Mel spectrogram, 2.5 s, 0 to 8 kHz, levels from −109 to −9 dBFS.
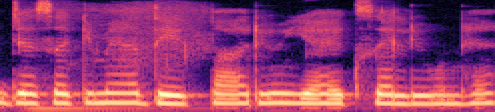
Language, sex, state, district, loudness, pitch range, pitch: Hindi, female, Chhattisgarh, Sukma, -15 LUFS, 235-250 Hz, 245 Hz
